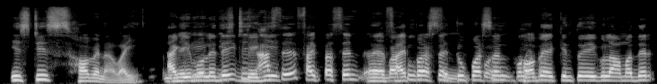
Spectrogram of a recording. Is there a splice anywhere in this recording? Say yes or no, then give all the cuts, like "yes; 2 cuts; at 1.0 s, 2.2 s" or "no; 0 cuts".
no; 0 cuts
